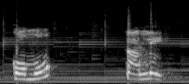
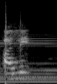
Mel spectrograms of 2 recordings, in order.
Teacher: The vowel is pulling the last letter and it becomes como tale. Not ale, it becomes tale.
